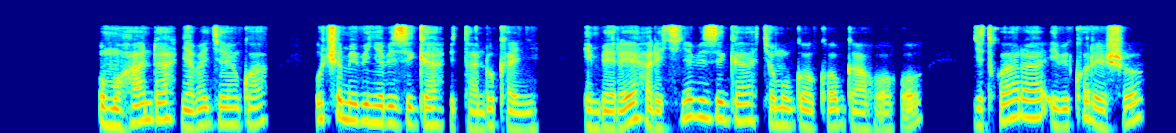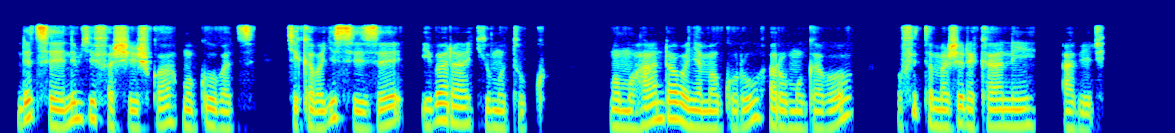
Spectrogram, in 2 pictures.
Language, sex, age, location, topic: Kinyarwanda, male, 18-24, Kigali, government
